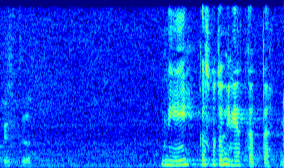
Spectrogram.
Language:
Estonian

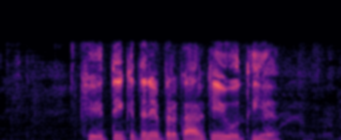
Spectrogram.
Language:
Hindi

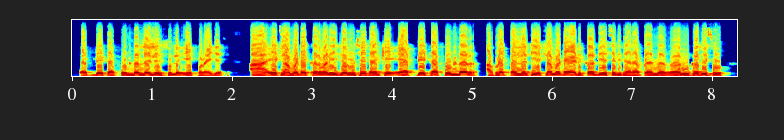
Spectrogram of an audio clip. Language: Gujarati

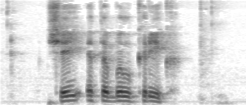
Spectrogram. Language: Russian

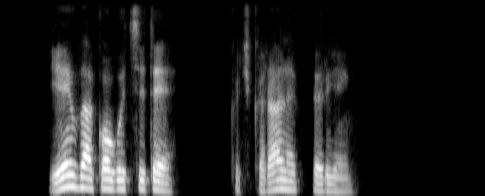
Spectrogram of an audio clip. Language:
Mari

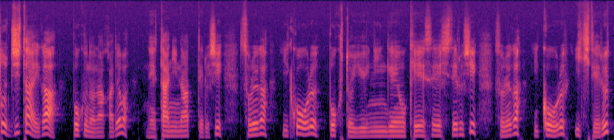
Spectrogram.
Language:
Japanese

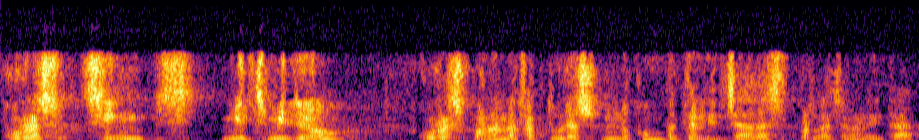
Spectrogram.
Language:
Catalan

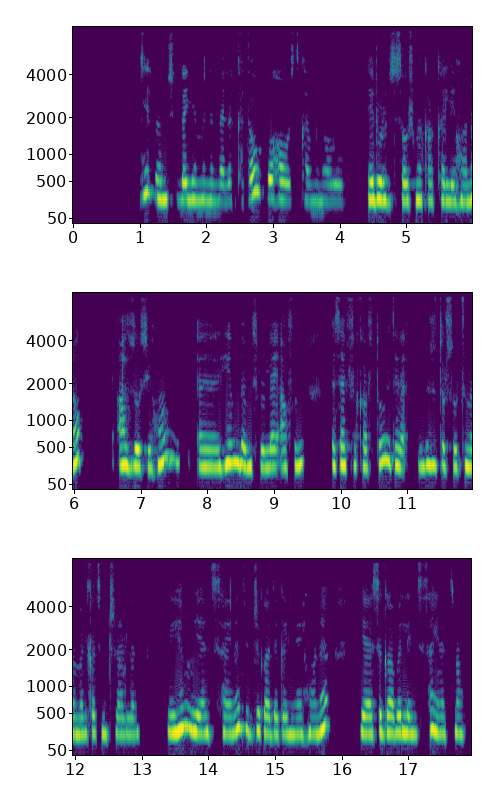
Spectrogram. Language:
Amharic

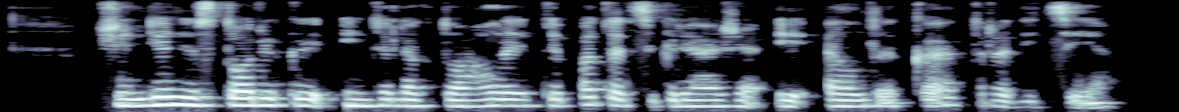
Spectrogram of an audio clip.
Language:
Lithuanian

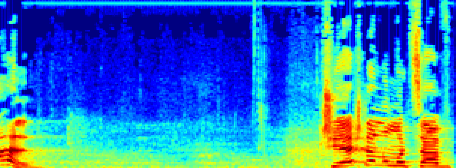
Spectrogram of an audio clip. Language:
Hebrew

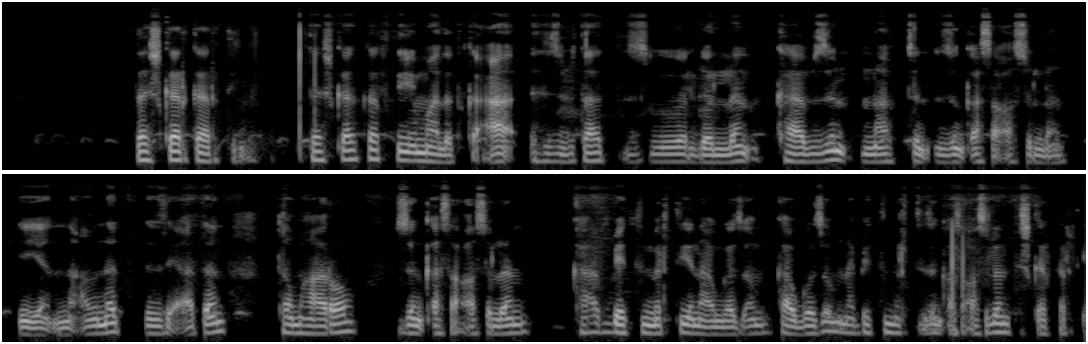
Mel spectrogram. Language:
Tigrinya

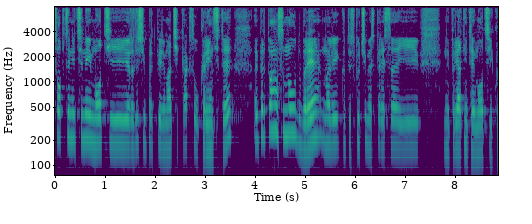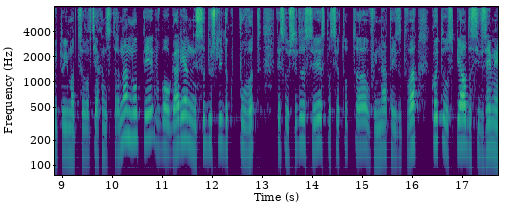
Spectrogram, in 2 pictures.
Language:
Bulgarian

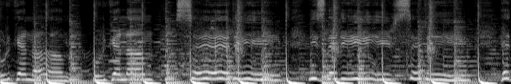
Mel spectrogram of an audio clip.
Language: Romanian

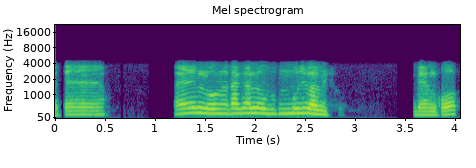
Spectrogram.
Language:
Assamese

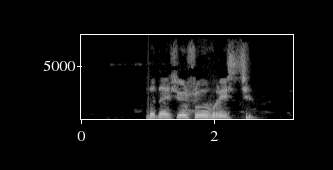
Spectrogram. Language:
Yidgha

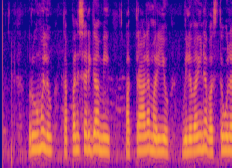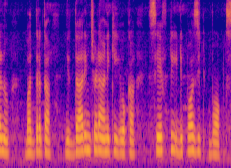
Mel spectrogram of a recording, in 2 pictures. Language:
Telugu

